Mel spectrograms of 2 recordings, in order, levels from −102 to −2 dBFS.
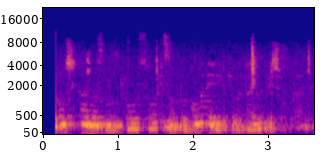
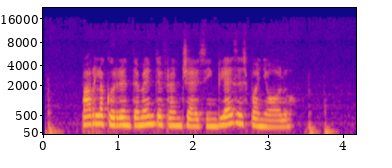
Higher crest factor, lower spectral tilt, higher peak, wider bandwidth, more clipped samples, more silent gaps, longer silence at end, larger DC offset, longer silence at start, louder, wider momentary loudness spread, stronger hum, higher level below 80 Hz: first, 26 dB vs 14 dB; second, -6 dB/octave vs -7.5 dB/octave; about the same, -10 dBFS vs -8 dBFS; first, 10 kHz vs 7.6 kHz; neither; neither; second, 0.05 s vs 0.3 s; neither; about the same, 0.15 s vs 0.05 s; second, -37 LUFS vs -23 LUFS; second, 13 LU vs 19 LU; neither; second, -64 dBFS vs -44 dBFS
